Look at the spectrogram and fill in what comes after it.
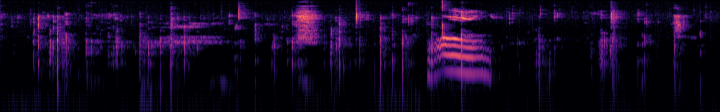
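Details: Stray cat fed cooked veal on a rainy night, meowing as it eats; one short clear meow amid chewing, rain patter and faint speech.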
